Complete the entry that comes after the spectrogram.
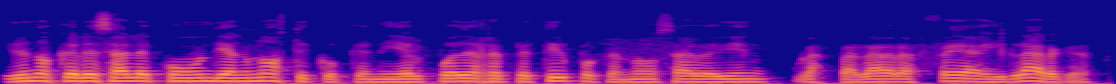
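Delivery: ordinary delivery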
